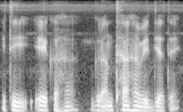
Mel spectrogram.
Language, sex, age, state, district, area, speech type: Sanskrit, male, 30-45, Karnataka, Uttara Kannada, rural, spontaneous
